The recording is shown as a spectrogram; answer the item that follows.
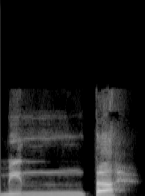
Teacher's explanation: মিনটা গুণনা করতে হবে, কারণ নুন সাকিনের পরে তা এসে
